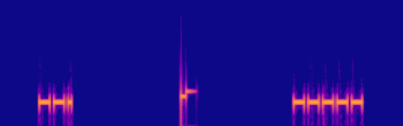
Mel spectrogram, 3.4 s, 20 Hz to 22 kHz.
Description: Morse code, heard as a keyed tone, about 40 wpm, 700 Hz. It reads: G 0
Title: Single Character (Letter:Number:Punctuation:Prosign) Alt 40wpm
